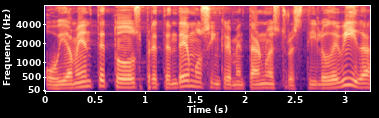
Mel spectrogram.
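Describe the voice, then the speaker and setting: With a Costa Rican accent, a man talks at a moderate pace. The sound is dry and close, with no echo. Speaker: company representative, panel speaker. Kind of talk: conference presentation.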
